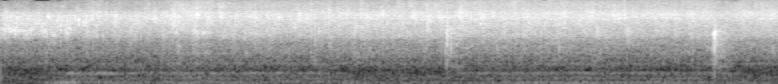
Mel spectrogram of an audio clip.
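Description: Chillies and onion sautéing in a pan for a Konkan Malvani-style radish curry, a steady close sizzle with faint stirring scrapes and one brief clink near the end.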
